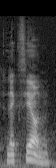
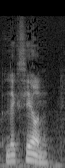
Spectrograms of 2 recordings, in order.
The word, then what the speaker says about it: lección: The Castilian pronunciation would say lección, with the C in front of an I becoming a th type of sound, so lección. Whereas in other parts of Spain, not so Castilian oriented, you will hear lección, and you will hear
